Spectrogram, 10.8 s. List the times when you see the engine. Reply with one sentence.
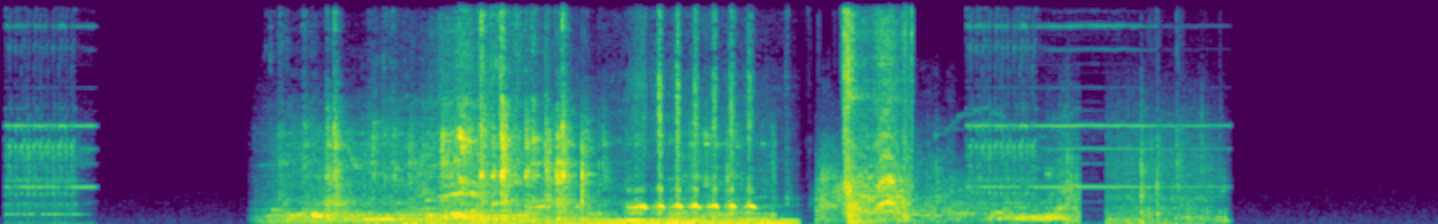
You can hear the engine from 3.0 to 6.8 s.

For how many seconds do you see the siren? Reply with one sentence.
The siren can't be heard in this clip.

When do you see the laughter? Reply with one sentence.
The laughter can't be heard in this clip.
